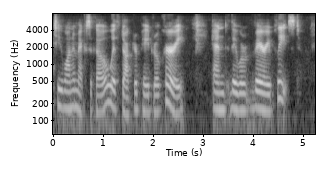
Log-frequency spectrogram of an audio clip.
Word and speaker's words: Kuri: Curry, which you can do. Just do a Google search for Dr. Pedro Curry, Pedro, and his last name is spelled Kuri.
